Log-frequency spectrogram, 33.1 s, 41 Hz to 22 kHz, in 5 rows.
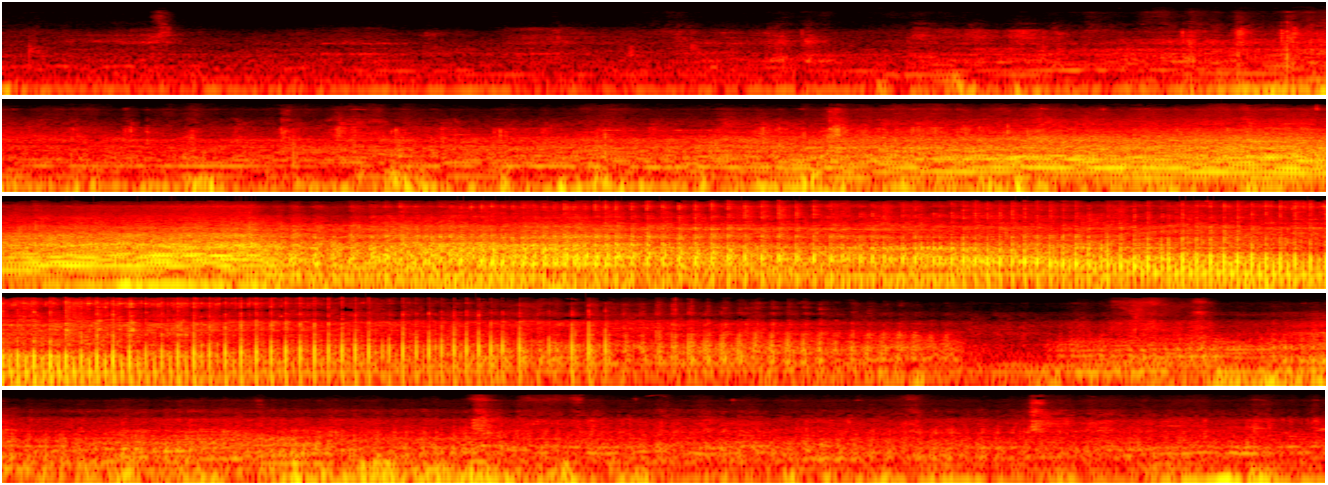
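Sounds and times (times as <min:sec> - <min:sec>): street sound: 0:00.0 - 0:33.0
vehicle engine passing by: 0:05.1 - 0:33.0.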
